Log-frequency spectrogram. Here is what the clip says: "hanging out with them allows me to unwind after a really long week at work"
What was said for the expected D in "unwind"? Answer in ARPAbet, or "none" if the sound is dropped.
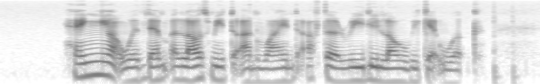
D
